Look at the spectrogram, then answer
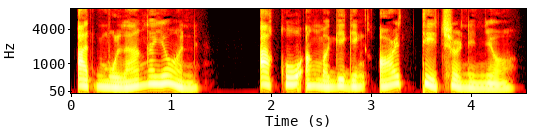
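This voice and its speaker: A woman voicing a grieving, vengeful young mother who poses as a gentle teacher, in a Filipino-accented audio drama. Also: low-pitched, sing-song, slow pace, dry recording, clean studio sound, full character voice. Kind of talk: dramatic audio story acting.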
